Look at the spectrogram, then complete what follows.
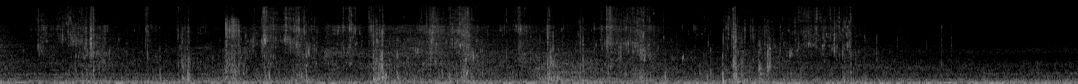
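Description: Footsteps on wet stone ballast in boots with crushed aluminium cans duct-taped to the soles: irregular crunching, scraping steps over a steady low rumble, thinning out near the end.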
